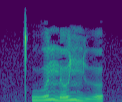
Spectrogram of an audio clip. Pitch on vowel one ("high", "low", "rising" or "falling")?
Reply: rising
